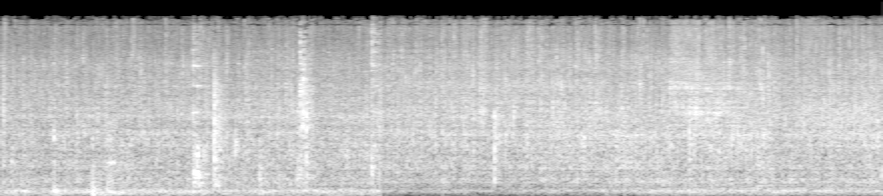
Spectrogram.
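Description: Curry fish cooks in a pan over medium heat, a steady close sizzle and bubbling with occasional stirring knocks and no talking.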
